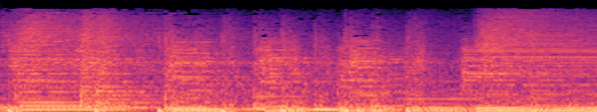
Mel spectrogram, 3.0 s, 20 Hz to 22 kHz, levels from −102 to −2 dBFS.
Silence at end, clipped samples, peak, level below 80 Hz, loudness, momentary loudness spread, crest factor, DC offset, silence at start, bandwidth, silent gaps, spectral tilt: 0 s; under 0.1%; -6 dBFS; -24 dBFS; -18 LUFS; 3 LU; 10 dB; under 0.1%; 0 s; 16 kHz; none; -5 dB/octave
